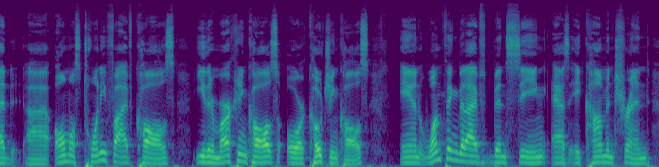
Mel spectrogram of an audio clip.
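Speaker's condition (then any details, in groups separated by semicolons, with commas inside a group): No condition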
